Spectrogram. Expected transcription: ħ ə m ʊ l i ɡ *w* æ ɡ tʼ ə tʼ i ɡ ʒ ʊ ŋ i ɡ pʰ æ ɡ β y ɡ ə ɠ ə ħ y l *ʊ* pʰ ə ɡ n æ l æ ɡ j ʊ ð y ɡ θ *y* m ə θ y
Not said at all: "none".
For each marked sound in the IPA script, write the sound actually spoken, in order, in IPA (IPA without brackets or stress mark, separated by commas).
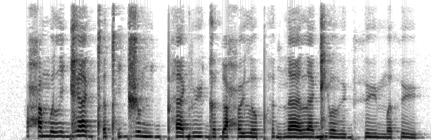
ɣ, ʊ, y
